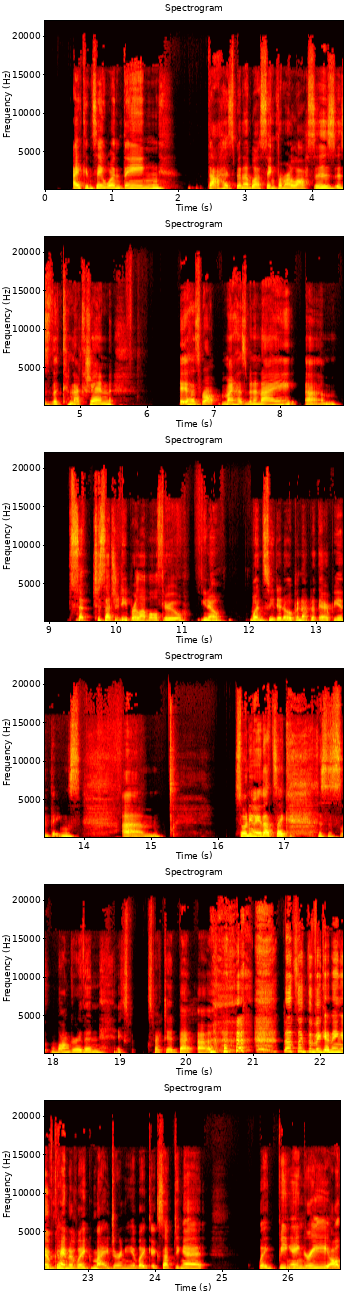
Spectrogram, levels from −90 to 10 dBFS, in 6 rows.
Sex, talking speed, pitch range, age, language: female, 160 wpm, 195-245 Hz, 20-39, English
